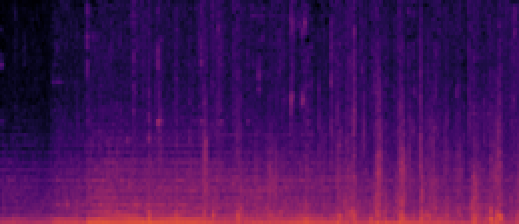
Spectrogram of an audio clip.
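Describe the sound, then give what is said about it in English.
Hooves clip-clop steadily as three riders approach on horseback, a rapid, continuous patter of many hoofbeats at an even, moderate loudness. “Marion, the sheriff, and a third man approach them on horseback.”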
